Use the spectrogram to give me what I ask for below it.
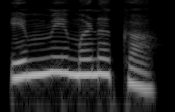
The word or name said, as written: ಏಮ್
